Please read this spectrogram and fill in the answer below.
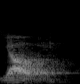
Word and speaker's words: Yahweh: gron is yhw uh which most Scholars agree the most accurate pronunciation of God's name is Yahweh um I'm just going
